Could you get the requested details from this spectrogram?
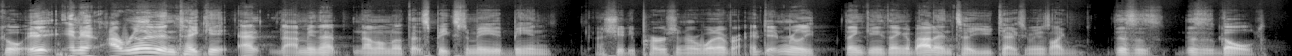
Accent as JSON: {"language": "English", "region": "Middle Tennessee", "country": "United States", "tie": "born or raised there", "said": "growing up in Middle Tennessee"}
